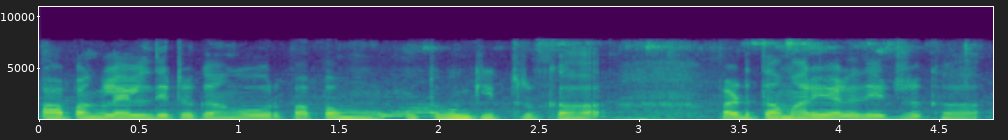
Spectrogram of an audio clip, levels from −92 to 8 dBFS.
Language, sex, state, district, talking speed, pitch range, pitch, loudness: Tamil, female, Tamil Nadu, Namakkal, 115 wpm, 215-235 Hz, 225 Hz, -16 LUFS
